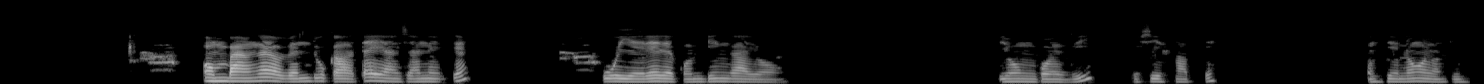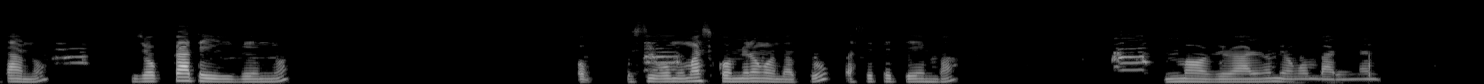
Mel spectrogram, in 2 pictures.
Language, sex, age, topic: Oshiwambo, male, 25-35, finance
